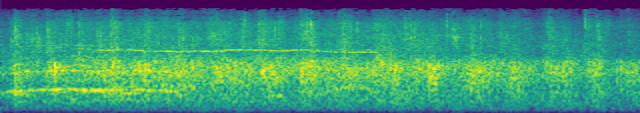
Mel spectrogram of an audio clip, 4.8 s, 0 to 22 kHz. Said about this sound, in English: I have no idea why people clapped there. Because you've written 20 fucking books, that's unreal.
